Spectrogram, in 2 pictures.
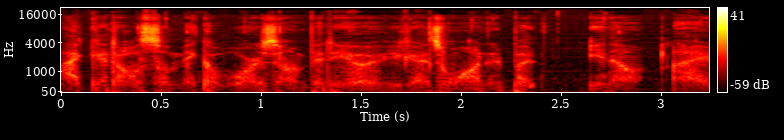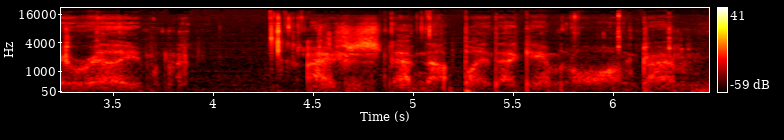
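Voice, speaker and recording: The words come fairly quickly. All of it is whispered. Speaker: ASMR YouTuber / gamer. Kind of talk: casual chatty commentary over gameplay, ASMR channel. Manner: casual, conversational, ranting, laughing; whispered, soft-spoken.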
